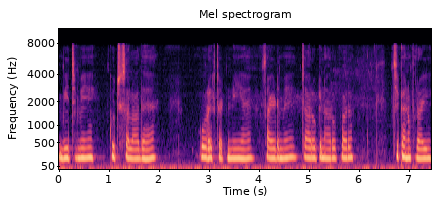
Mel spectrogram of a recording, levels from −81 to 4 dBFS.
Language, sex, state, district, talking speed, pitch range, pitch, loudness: Hindi, male, Bihar, Vaishali, 135 wpm, 185-195 Hz, 190 Hz, -16 LUFS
